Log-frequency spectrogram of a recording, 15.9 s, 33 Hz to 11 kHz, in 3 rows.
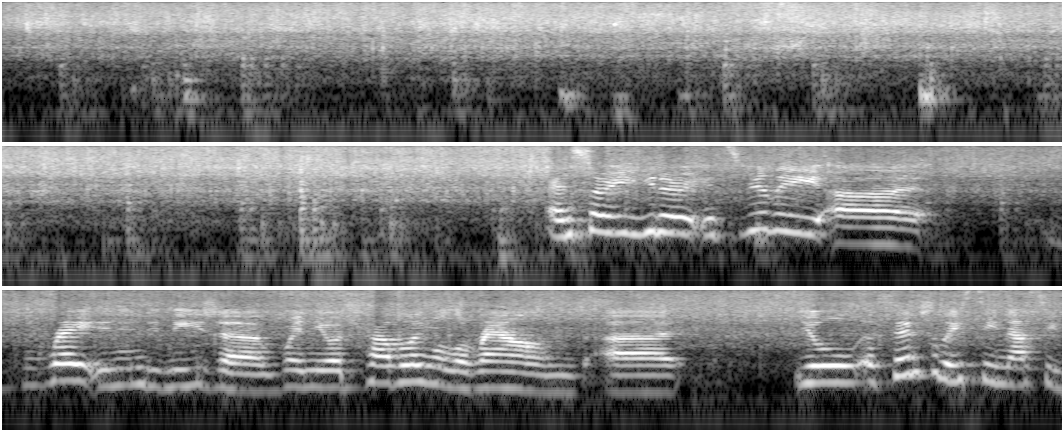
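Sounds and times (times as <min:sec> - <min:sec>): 
bite-sized chicken pieces frying in a pan: 0:00.0 - 0:15.8
scraping and stirring knocks in a pan: 0:02.2 - 0:08.0
speech: 0:08.0 - 0:10.0, 0:10.7 - 0:15.8.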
